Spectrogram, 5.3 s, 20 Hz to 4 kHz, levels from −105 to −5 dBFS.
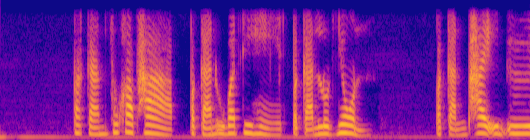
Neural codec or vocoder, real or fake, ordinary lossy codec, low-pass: none; real; none; 3.6 kHz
